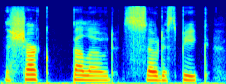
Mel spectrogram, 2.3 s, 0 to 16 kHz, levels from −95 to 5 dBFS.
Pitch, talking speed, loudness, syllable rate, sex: 190 Hz, 160 wpm, -19 LUFS, 4.4 syllables/s, female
